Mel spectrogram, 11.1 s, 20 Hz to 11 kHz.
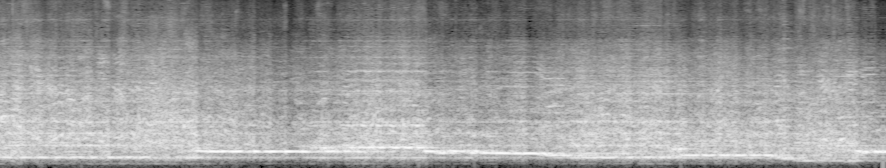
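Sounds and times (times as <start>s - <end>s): clarinet folk melody: 0.0s - 11.0s
room chatter: 0.0s - 11.0s
small folk band: 0.0s - 11.0s.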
